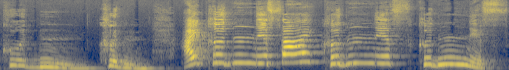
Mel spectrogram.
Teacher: eu ponho a língua no céu da boca para fazer o D e já puxo pro N direto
